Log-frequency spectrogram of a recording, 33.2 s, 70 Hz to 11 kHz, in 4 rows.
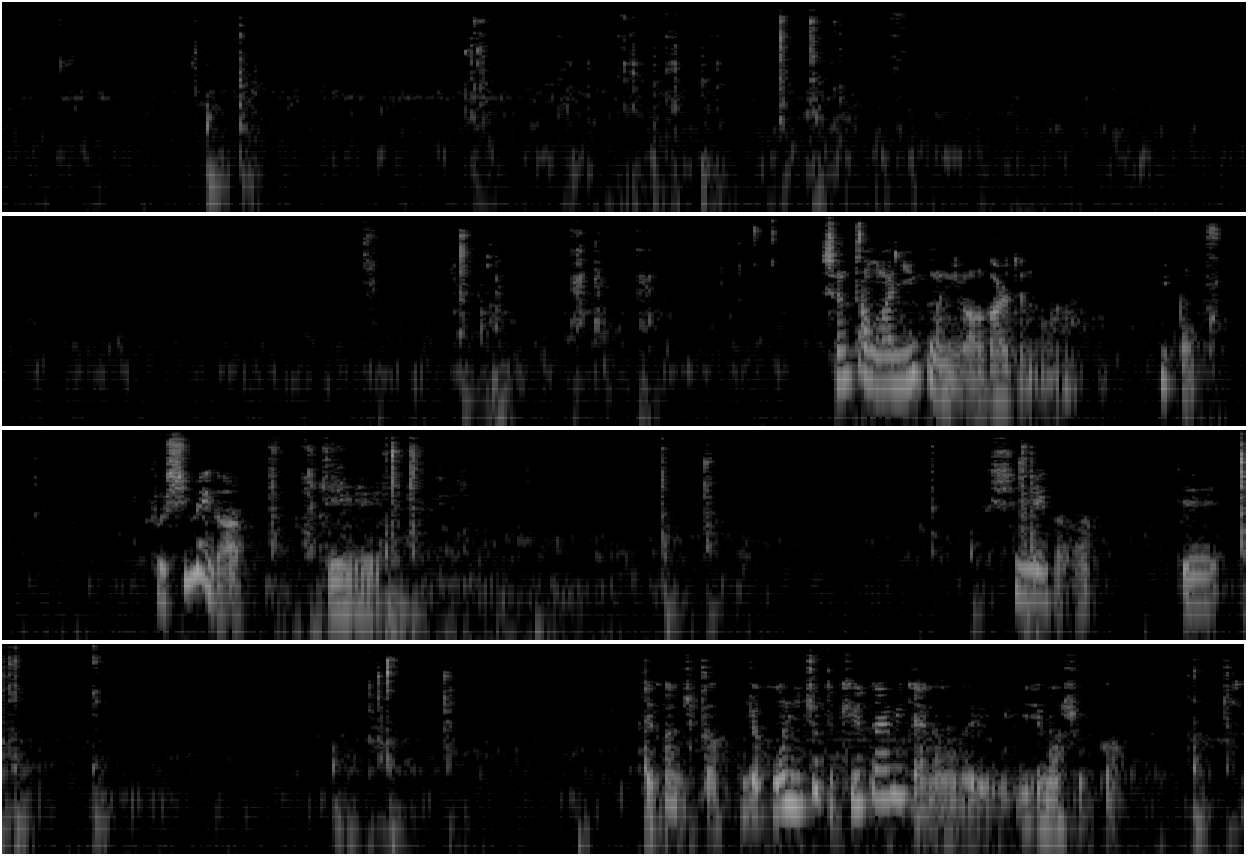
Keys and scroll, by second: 18.8-19.6 typing, 27.0 ctrl+z.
